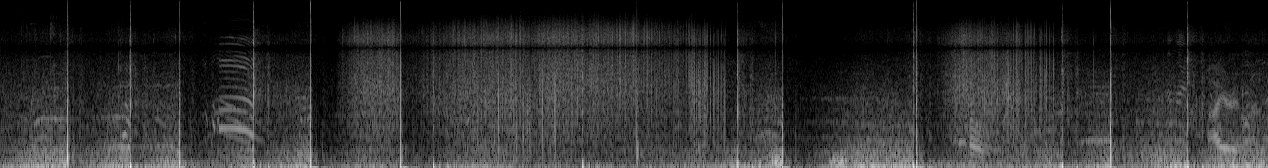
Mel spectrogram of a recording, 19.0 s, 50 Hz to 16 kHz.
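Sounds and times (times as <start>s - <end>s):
firework crackling: 0.0s - 12.1s, 12.9s - 18.4s
fireworks shells bursting: 3.8s - 11.3s.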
